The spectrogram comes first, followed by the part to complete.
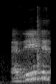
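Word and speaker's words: read: ठीक है, देखो रीड का जो है सो प्रोनाउंसिएशन सिर्फ बदलता है, स्पेलिंग सेम रहता है, रीड रेड रेड।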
